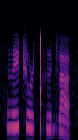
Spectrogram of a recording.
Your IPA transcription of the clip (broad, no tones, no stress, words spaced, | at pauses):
ðet͡ʃoɹ ǃʰɨd͡za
